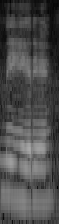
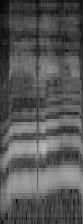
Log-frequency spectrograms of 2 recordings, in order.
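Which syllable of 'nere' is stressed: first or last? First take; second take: first; last. First: The stress is on the first syllable. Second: The stress is on the last syllable. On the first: This is how it is said in ordinary speech. "mas é nere" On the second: This is how the song delivers it. "ele dá entonação na última sílaba"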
